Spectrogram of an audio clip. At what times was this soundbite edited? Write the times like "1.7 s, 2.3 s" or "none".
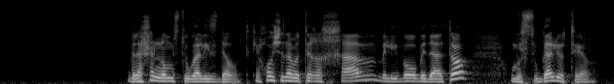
none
